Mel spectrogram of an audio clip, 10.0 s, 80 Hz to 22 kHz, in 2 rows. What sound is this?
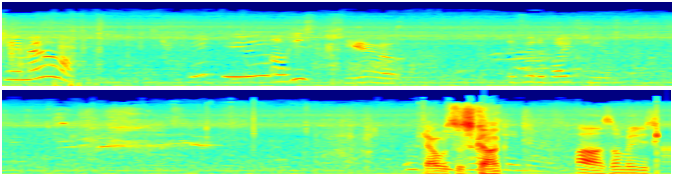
Snippet of sound from the Busch Wildlife Sanctuary recorded with Olympus DS-40.
field-recording, nature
